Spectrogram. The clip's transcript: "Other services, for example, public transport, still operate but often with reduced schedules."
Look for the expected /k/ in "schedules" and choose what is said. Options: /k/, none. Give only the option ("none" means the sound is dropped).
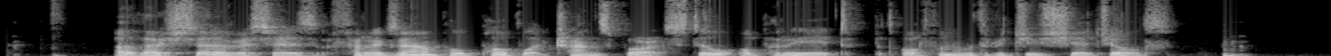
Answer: none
